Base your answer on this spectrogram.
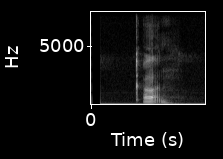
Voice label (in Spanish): uspanteko estar enojado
